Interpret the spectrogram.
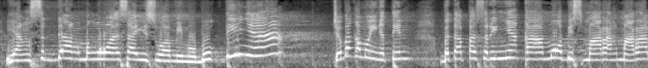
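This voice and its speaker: A woman preacher giving a lively sermon to women, swinging between soft low asides and bright raised questions, and playing out quick imagined exchanges with her listeners. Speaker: female preacher.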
